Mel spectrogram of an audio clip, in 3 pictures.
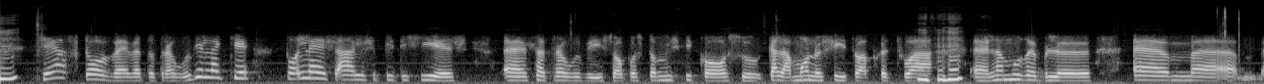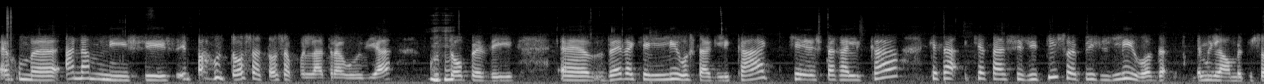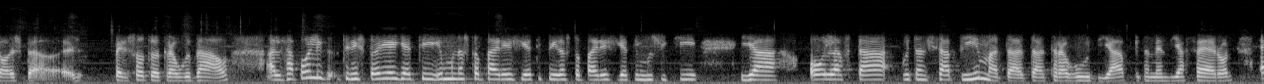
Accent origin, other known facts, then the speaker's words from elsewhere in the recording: Greece; χαίρομαι βέβαια ειδικά που θα είμαι στην πατρίδα μου και στο Ηρώδιο στις 6 Σεπτεμβρίου για να τραγουδήσω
